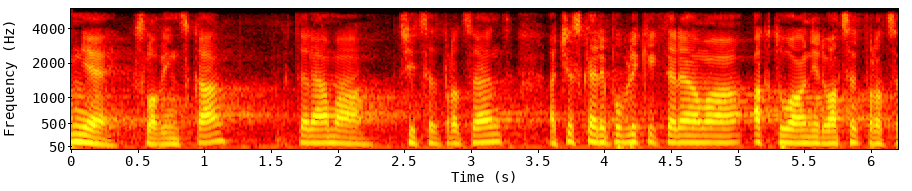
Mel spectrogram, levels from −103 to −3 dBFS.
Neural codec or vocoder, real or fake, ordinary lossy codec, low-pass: none; real; Opus, 64 kbps; 5.4 kHz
